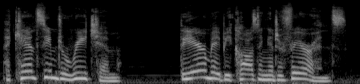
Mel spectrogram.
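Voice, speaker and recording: Composed, expressive female adventurer. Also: a little high, a little fast, faint music behind. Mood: concerned, probing. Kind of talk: voice acting in an English video game cutscene.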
